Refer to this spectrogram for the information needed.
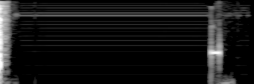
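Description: A handheld radio fails to key up on the Mount Clemens tower repeater: a short burst of static, near silence with a faint steady whine, then a brief tonal beep and crackle before it cuts off.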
